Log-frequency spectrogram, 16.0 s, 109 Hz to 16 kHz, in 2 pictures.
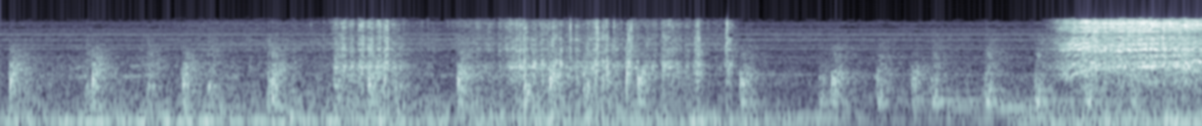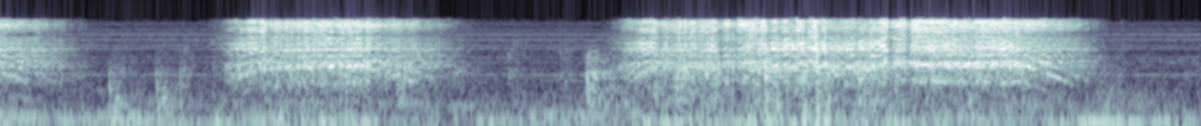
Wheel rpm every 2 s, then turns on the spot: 10, 20, 10, 50, 40, 30, 120, 80.
2-6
